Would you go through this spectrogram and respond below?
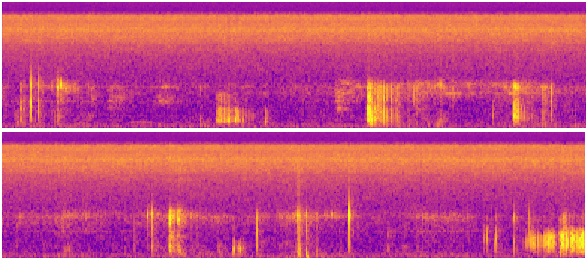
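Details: Real recording of a woman's own stomach, which she says sometimes gets loud, made for a roleplay: soft gurgles and rumbles with quiet stretches between; ordinary stomach growling (borborygmi).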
